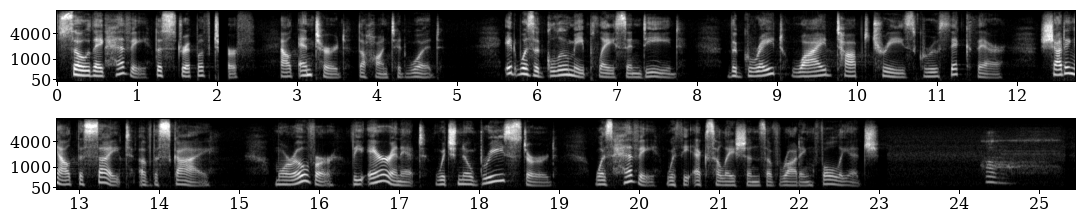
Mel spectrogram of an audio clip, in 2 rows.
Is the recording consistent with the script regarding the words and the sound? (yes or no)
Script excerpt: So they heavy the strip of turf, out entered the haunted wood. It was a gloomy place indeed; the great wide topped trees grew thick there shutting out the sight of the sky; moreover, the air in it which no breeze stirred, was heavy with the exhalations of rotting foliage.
no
